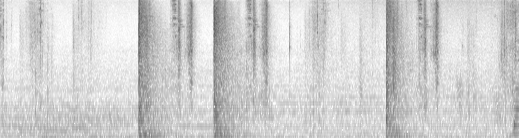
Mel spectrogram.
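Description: Several sharp, heavy gunshots in the video game Undawn ring out at irregular intervals, each with a short echoing tail, over quiet mechanical background noise.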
